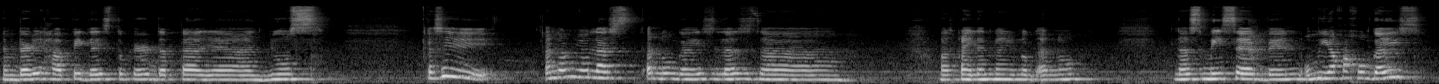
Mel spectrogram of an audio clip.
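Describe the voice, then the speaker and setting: A woman's voice: on the high side, steady tone, slow pace, long pauses, mellow, slight background noise. A Filipino woman chatting casually to her viewers, often calling out to them and mixing in English. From Philippines. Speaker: vlogger. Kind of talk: casual chat to camera. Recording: echoey room with faint ambience.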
